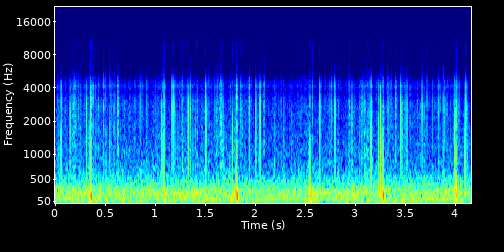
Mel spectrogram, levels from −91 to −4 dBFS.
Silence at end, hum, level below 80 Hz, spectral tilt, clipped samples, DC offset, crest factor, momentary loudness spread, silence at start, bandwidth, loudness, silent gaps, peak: 0 s; none; -46 dBFS; -8 dB/octave; under 0.1%; under 0.1%; 22 dB; 6 LU; 0 s; 12.5 kHz; -38 LUFS; none; -14 dBFS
